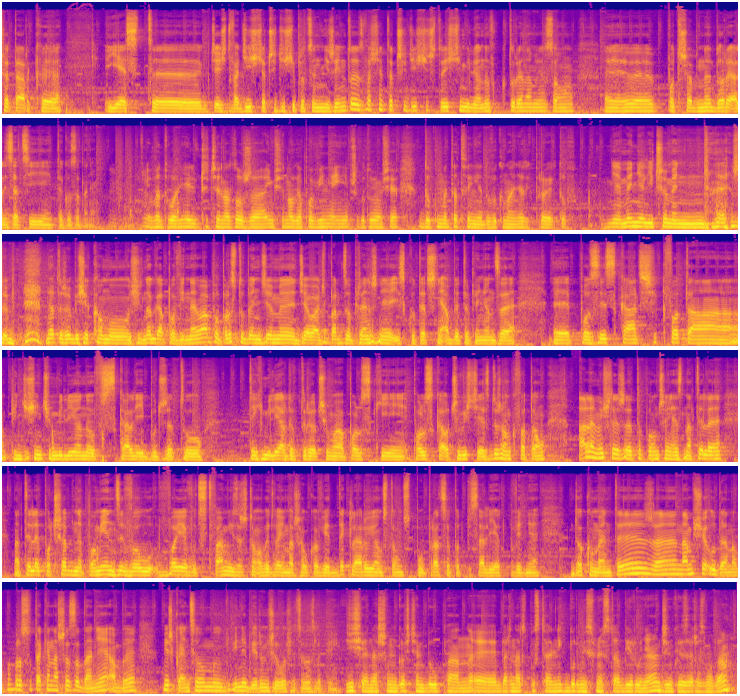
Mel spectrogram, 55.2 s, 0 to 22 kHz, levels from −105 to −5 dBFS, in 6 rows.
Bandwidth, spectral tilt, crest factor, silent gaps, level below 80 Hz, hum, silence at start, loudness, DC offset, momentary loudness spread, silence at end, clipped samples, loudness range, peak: 17 kHz; -5.5 dB/octave; 12 dB; none; -34 dBFS; none; 0 s; -13 LUFS; under 0.1%; 7 LU; 0 s; under 0.1%; 3 LU; 0 dBFS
